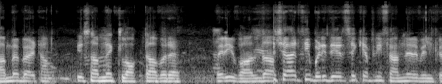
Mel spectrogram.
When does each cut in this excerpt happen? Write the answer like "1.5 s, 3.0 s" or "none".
2.8 s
